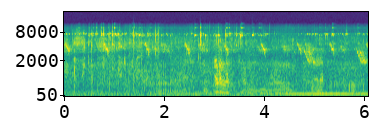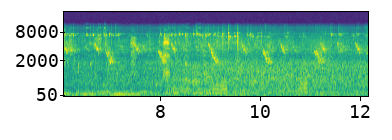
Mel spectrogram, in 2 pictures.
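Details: Pekingese puppies playing in a front yard give high, thin yips and squeaks in quick, uneven bursts, with a person speaking briefly.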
